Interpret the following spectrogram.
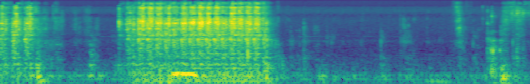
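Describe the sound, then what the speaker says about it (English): Sewing machine topstitching along a bag panel, a steady whirring run of about three seconds that then fades to quiet handling noises, with faint talk nearby. "you're going to top stitch along that top piece you just added"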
